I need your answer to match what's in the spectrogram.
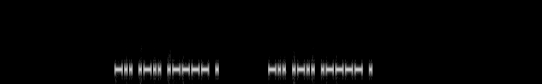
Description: Morse code, heard as a keyed tone, about 51 wpm, 700 Hz. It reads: DL1E DL1E
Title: DXCC-100 Call Signs - 4 Characters - Repeated 2x - 50wpm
